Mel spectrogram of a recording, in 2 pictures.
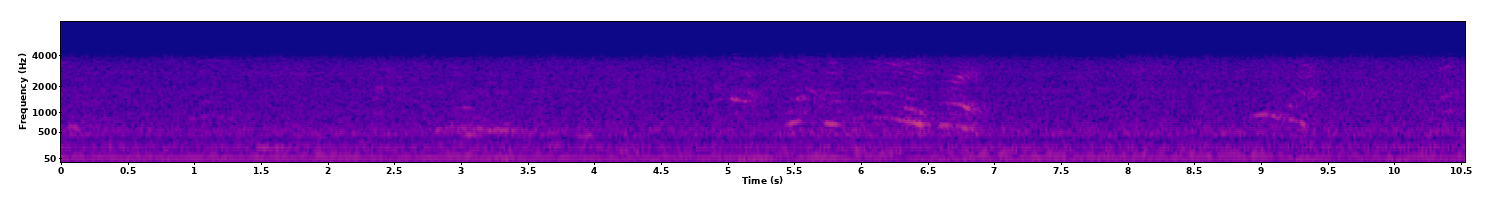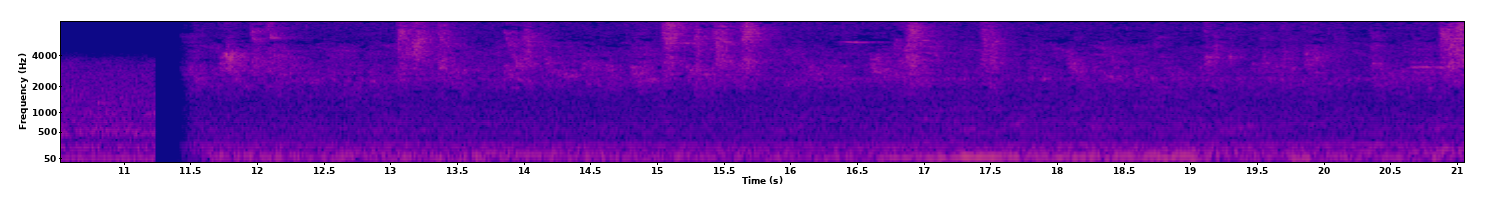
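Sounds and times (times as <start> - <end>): steady low hum: 0.0 - 21.0
small birds chirping: 11.4 - 21.0.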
